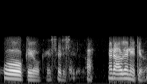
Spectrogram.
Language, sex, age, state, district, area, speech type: Malayalam, male, 45-60, Kerala, Idukki, rural, conversation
